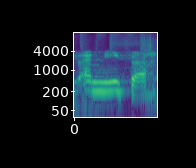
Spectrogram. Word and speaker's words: Anisa: It's Anisa.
